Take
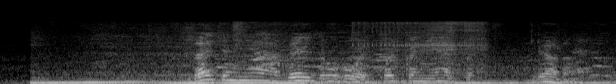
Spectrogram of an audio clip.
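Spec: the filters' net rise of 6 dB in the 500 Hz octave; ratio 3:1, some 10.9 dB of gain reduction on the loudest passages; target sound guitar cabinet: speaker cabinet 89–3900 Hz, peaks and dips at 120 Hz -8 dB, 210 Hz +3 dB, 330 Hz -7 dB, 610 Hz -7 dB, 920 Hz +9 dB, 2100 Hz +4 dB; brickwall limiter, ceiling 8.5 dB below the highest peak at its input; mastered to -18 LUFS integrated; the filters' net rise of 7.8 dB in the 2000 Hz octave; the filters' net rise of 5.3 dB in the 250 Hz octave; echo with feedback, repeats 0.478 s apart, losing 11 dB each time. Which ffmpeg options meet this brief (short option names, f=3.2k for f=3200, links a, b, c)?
-af "equalizer=f=250:t=o:g=8,equalizer=f=500:t=o:g=8,equalizer=f=2k:t=o:g=7,acompressor=threshold=-23dB:ratio=3,alimiter=limit=-20dB:level=0:latency=1,highpass=89,equalizer=f=120:t=q:w=4:g=-8,equalizer=f=210:t=q:w=4:g=3,equalizer=f=330:t=q:w=4:g=-7,equalizer=f=610:t=q:w=4:g=-7,equalizer=f=920:t=q:w=4:g=9,equalizer=f=2.1k:t=q:w=4:g=4,lowpass=f=3.9k:w=0.5412,lowpass=f=3.9k:w=1.3066,aecho=1:1:478|956|1434:0.282|0.0789|0.0221,volume=13.5dB"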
